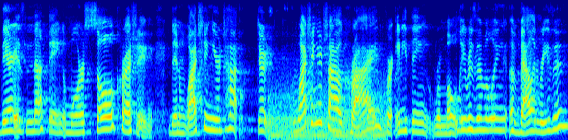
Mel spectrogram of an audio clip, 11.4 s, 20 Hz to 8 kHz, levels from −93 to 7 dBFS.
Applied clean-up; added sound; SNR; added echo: none; Engine / Boat, Water vehicle; 10 dB; reverberation time 2.7 s.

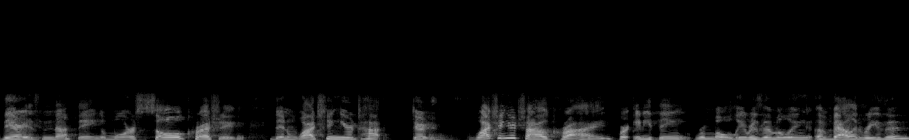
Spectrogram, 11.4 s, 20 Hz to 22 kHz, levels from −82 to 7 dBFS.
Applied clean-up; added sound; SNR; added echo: neural mask model DeepFilterNet 3.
